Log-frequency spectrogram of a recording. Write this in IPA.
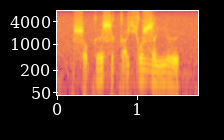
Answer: ɬ ɔ̰ k ɘ ɬ ɘ k a̰ ç o ɮ ɐ ɲ ɘ

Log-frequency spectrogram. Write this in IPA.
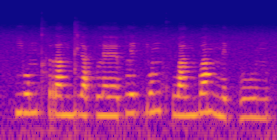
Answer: j o˦˥ m kʰ r a˦˥ n d i˨˩ a̯ k l ɛː˧ p l e˥˩ k̚ j o˥˩ n kʰ w a˦˥ n b a˥˩ m n e˨˩ k̚ ʔ uː˧ n

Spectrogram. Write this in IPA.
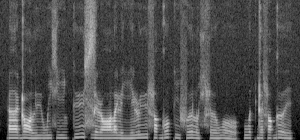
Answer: ɽ ɐː ɖ ɔ l yː w i ç iː ʎ k yː s z ə ɭ ɔː lˠ i ɭ iː ɭ yː ɬ ɔ ɡ o k i f ɵ l o ç ɬ ɵː w o | w ə k ɖ ə ɬ ɔ ɡ ɵ ɪ̯

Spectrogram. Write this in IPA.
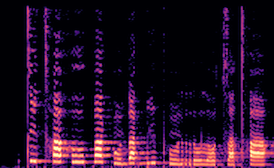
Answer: t i˦ tʰ a˦ h oː˦ p a˦ k ũ˨ ɗ a˦ ɡ͡b i˦ pʰ ũ˨ r u˨ l o˨ t͡s a˨ tʰ a˦

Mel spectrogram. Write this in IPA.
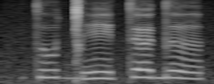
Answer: t ʊ˧ ɡ͡ǀ e˨ t œ˦ d ə˦˨

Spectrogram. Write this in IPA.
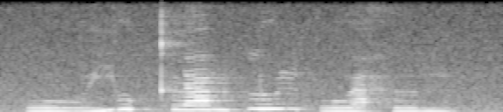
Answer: w uː˩˦ j u˥˩ ʔ kʰ l a˥˩ m p l u˥˩ n k w u˨˩ a̯ h ɯ˧ ŋ

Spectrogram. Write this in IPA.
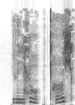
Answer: ð ĩ ħ õ | t̪ʰ ʌ ç

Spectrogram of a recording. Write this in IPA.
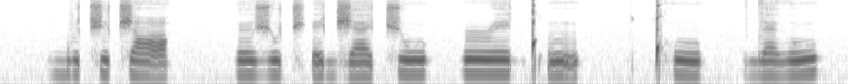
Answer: b ɯ t͡ʃ ɯ t͡ʃ ɑ | ø ʒ u t͡ʃʼ e d͡ʒ æ t͡ʃ u | ɹ e ǃʼ ɯ | ǃʰ u | d æ ð u

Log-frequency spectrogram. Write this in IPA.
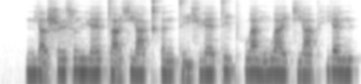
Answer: m j ä̰˨˩ ʂ ɻ̩˧˥ s u˧ n̪ ɥ ɛ˧˥ t̪ ä̰˨˩ ɕ j ä˥˩ kʰ ə˧˥ n t̪ ḭ˨˩ ɕ ɥ ɛ˥ t̪ i˥˧ pʰ w a˥˧ n m w a˥˩ ɪ̯ t͡ɕ j ä˧˥ pʰ j ɛ˥ n

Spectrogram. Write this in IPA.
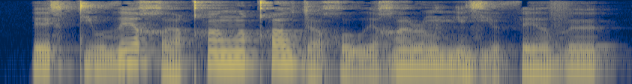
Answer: e˧ s tʲ u˧ ð e˥ χ əː˩ qʰ ũː˥ qʰ u˥ d œ˩ χ uː˩ ɪ̯ ʁ ə̃˥ ɹ ũ˥ nʲ ə̃˧ zʲ ø˩ θ e˧ ə̯ v ø˥

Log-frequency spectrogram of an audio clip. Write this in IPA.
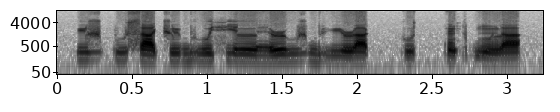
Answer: y˦ ʒ p ṳ˦ s a˨ t͡ʃ ʉ˧ bʱ u˧ fʲ ɛ˦ lː ɛ̤˧ ɹ ṳ˦ ʒ bʱ y˨ ɹ a˨ kː u˨ tː ɛ̃˦ k ɓ ũ˨ l a˧

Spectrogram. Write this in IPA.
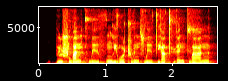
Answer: p y˥ ʂ w a˥ n kʰ w e˧˥ ɪ̯ f ʊ˥˧ ŋ l j o˥˩ ʊ̯ ʈ͡ʂ w ə˨˩ n s w e˧˥ ɪ̯ t̪ j ä˥˩ t̪ʰ ɥ ɛ˨˩ n t̪ w a˧˥ n

